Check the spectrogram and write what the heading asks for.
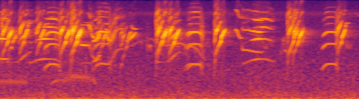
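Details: Plum-headed parakeet calling: shrill, squeaky, high notes with curving, partly downslurred shapes, given in rapid overlapping bursts separated by brief pauses, suggesting more than one bird; quiet background otherwise.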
